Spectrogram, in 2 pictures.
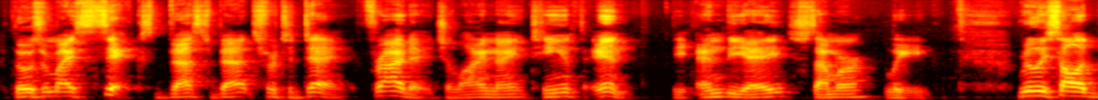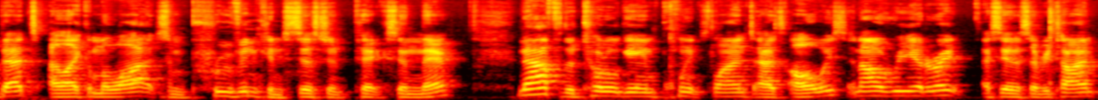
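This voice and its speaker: A man hosting a sports betting picks video, talking emphatically and confidently, sometimes tripping over his words. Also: medium pitch. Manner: emphatic, confident, self-assured; stumbles and restarts when excited. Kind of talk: casual betting picks monologue.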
